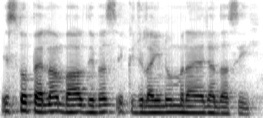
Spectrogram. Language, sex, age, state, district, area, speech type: Punjabi, male, 30-45, Punjab, Fatehgarh Sahib, urban, read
